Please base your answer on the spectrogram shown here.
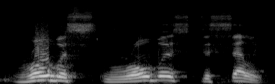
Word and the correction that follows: Robustelli: You know the Andy Robusticelli. I think he was a Hall of Famer. – Robustelli? Robustelli. – Robustelli. Yeah, he got it.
